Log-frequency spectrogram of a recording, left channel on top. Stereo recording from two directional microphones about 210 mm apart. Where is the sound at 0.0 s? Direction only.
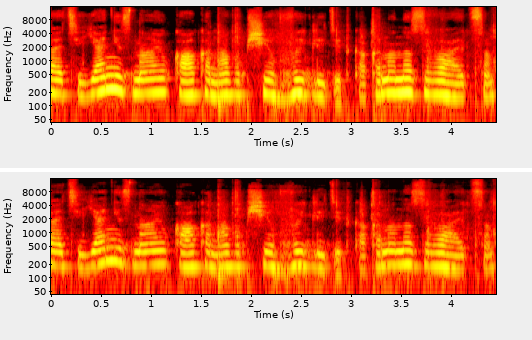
30° left (ahead or behind).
